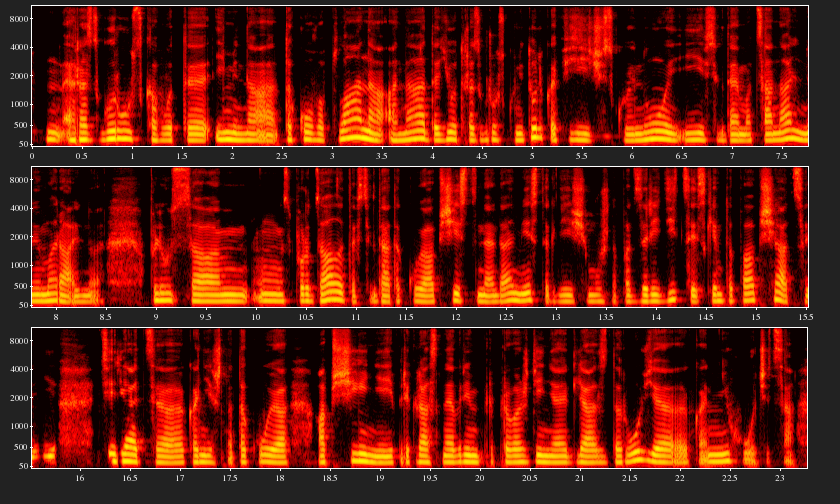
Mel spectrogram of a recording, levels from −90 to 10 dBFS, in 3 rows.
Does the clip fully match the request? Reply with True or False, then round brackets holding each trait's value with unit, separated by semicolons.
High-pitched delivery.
False (150 Hz)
